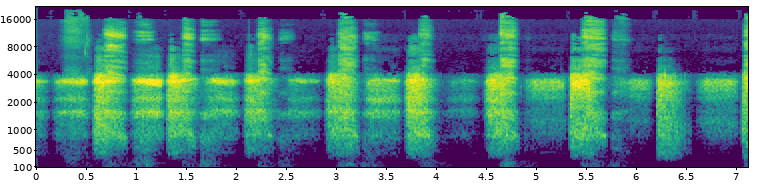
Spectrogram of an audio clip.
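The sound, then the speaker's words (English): Many deep exhales, each a short, breathy, hissing puff of air, repeat one after another in a quick, uneven rhythm with no talk. “Ten exhales. Was it? Yeah. Okay. I counted.”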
